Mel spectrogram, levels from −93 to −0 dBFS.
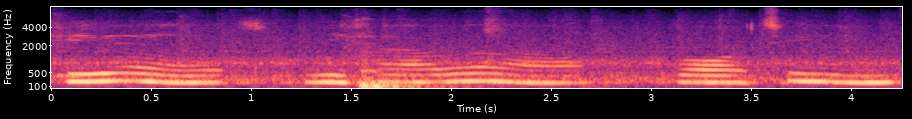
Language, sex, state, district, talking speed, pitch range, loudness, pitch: English, female, Andhra Pradesh, Sri Satya Sai, 85 wpm, 200-230 Hz, -15 LUFS, 210 Hz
